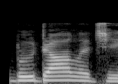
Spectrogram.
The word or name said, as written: buddhology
